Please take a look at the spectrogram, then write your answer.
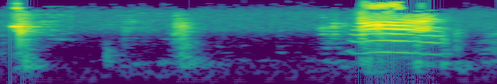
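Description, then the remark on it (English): A cat meows to be let in, starting with a few short, clipped calls and ending in one longer, drawn-out, insistent meow. No other sounds or voices. “Let the cat in, will you? I've only just let it out.”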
